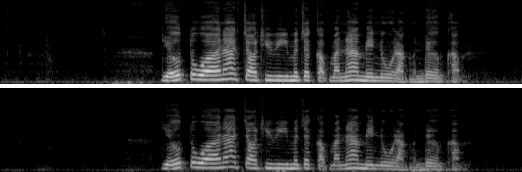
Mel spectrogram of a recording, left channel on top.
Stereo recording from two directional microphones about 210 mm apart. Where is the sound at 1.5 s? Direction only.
30° left (ahead or behind).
